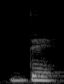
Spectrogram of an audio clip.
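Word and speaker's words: dais: the the blue um in French we say de it's spelled d-a-i-s it's I guess a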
